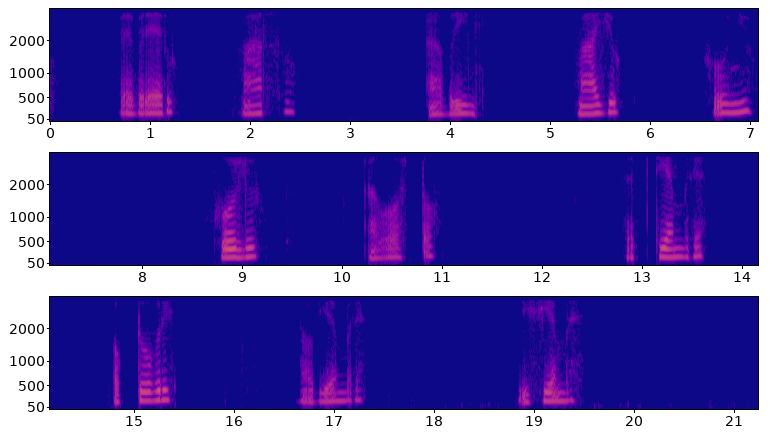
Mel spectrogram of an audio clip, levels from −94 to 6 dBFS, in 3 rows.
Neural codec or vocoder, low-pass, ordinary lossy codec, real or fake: none; 3.6 kHz; AAC, 32 kbps; real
